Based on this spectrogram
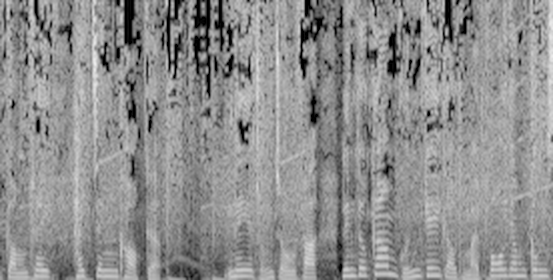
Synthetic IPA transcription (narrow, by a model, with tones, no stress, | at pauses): kɐ˧mfe˥jhɐ˨jt͡sɪ˧ŋkʰɔː˧kːɐ˧neː˥jɐ˥t̚t͡sʊ˨˥ŋt͡so˨wfaː˧t̚lɪ˨ŋt̪o˧wkaː˥mkuː˨˥nke˥jkɐ˧wt̪ʰʊ˨˩ŋmaː˨˩jpɔː˥jɐ˥mkʊ˥ŋs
